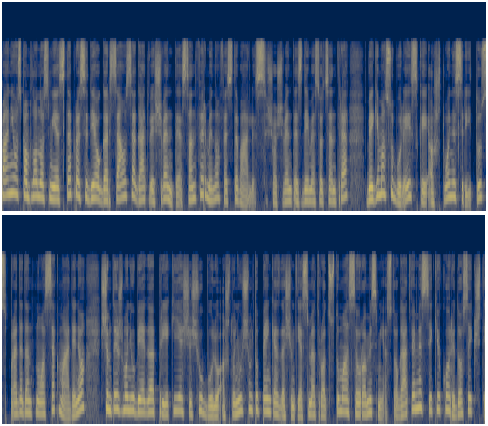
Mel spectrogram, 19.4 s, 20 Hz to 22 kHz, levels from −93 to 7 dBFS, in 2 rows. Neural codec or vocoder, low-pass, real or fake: none; 10.8 kHz; real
